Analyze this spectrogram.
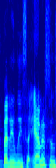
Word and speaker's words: Betty Lise Anderson: to drift technical talk and my name is Betty Lisa Anderson so you know how to pronounce that I'm from V Ohio State University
